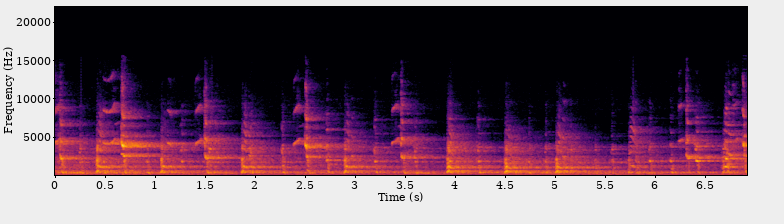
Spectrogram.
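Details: Rhythmic percussive music with sharp wooden knocks and chiming tones, and no animal voice.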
